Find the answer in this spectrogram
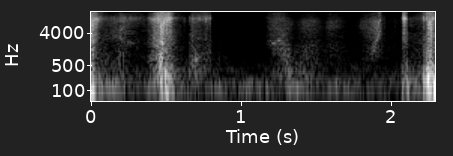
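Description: Rubbing and scraping handling noise on a handheld phone's microphone as it swings while the holder walks: two loud strokes, at the start and about half a second in, then softer rustling.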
